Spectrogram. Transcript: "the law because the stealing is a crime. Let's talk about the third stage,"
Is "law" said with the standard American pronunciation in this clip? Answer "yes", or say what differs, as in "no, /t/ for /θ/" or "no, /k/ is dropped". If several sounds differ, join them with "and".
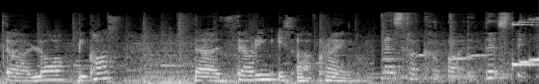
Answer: yes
